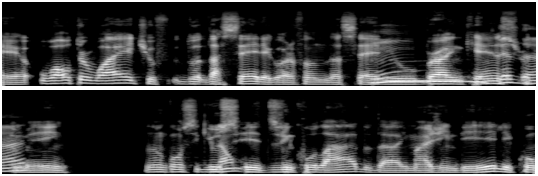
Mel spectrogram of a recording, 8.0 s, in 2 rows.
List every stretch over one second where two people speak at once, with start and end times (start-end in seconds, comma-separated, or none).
2.8-4.2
